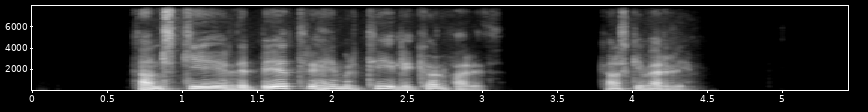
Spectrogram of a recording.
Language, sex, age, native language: Icelandic, male, 40-49, Icelandic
